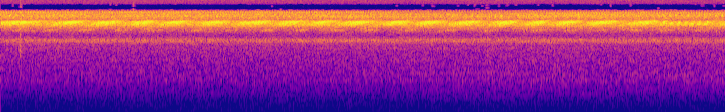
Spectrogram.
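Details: Night-time forest crickets: a dense, continuous high trilling in several stacked pitches, so fast that individual chirps blur together. Nothing else is heard.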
